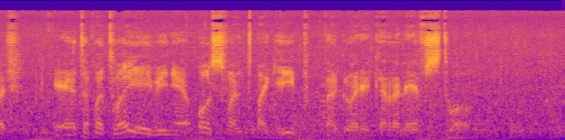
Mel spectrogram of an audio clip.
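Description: An elderly man speaks calmly and gravely up close.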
